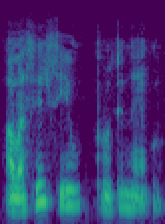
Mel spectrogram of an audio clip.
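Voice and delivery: plain reading voice

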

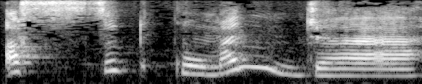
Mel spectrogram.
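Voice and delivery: الصدق slowly as "as-sidqu", long s and no l; initial sun lam. Shown as a demonstration. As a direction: draw out الصدق من جاء, doubling the opening s. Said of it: "مثال للام الشمسية إذا بدأت".

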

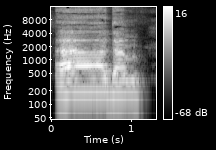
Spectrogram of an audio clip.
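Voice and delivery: very slow, drawn-out word; dictating. Shown as a demonstration. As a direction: stretch the word out for spelling. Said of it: "شو بعد جاءتك".

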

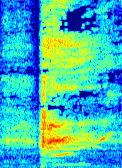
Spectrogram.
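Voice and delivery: high squeaky giggle; embarrassed giggle. Real, not acted. Vlogger fearing demonetization over innuendo, giggling. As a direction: giggle helplessly at your own slip.

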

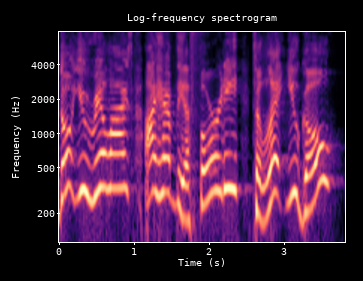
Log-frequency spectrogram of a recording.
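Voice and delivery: very high, insistent acted question; incredulous demand. Pilate to Jesus about his authority, high and incredulous.

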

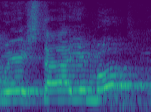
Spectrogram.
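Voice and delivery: slow shouted question. Acted. Quarrel in a comedy drama. (domanda gridata lenta)

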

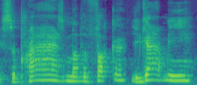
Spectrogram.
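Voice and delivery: ordinary delivery

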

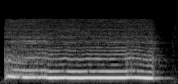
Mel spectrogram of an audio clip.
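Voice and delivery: very high, blaring tube buzz; even-smaller-crest tone. Shown as a demonstration. Teacher showing an even smaller crest, blaring high honk. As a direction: blast a long, high, steady honk. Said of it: "if it's even smaller".

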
